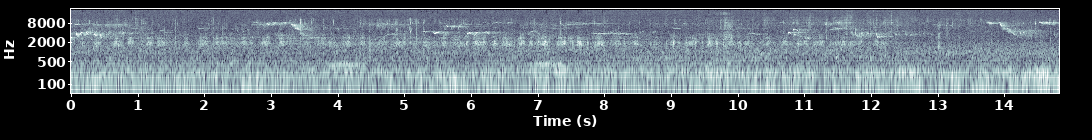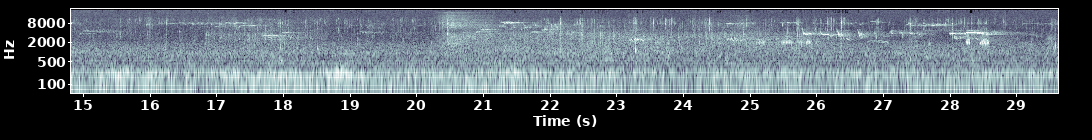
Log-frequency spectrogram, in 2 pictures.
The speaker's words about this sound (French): Des oiseaux. De l'eau.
